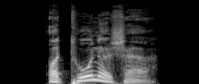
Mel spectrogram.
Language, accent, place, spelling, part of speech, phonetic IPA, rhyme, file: German, Germany, Berlin, ottonischer, adjective, [ɔˈtoːnɪʃɐ], -oːnɪʃɐ, De-ottonischer.ogg
- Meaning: inflection of ottonisch: 1. strong/mixed nominative masculine singular 2. strong genitive/dative feminine singular 3. strong genitive plural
